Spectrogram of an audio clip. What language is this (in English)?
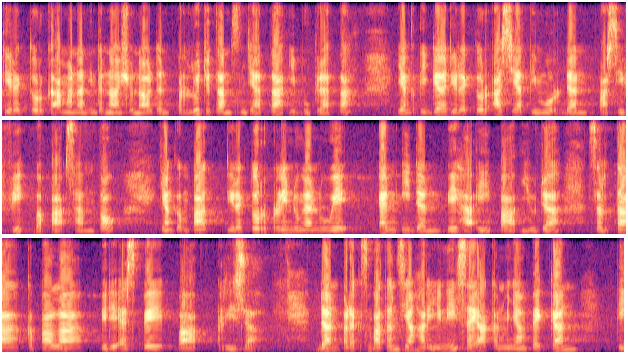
Indonesian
